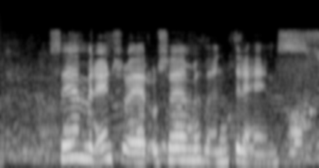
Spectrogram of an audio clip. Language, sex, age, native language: Icelandic, female, 13, Icelandic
